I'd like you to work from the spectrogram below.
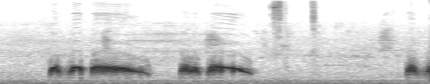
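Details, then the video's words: Spotted dove cooing in the riak kham, khu kham and ok rong styles: two full phrases, each with two clipped coos then a long slurred coo that falls at the end, and a third phrase beginning. "เรียกคำ คูคำ อกร่อง เสียงนกเขาใหญ่"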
